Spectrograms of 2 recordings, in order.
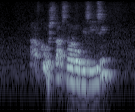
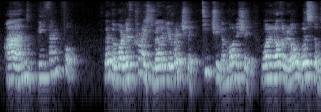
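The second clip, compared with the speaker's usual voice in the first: raised, emphatic Bible reading; scripture reading; 4 semitones higher, 7 dB louder than usual. Acted. Preacher reading scripture to church, emphatic. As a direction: proclaim the verses to the congregation. Preacher reads Colossians aloud.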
